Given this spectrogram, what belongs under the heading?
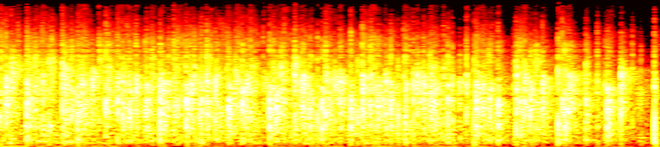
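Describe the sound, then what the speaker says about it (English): A room of attendees at a county board of supervisors meeting breaks into applause, a steady, moderately loud patter of many hands clapping throughout with no talk over it. "Round of applause."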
